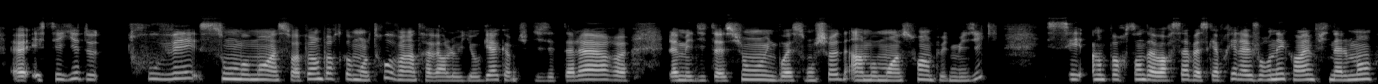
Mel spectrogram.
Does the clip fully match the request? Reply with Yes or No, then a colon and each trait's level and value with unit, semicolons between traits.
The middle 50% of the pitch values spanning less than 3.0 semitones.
No: average, 3.5 semitones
